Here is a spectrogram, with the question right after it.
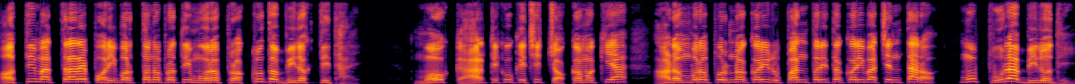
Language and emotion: Odia, disgusted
